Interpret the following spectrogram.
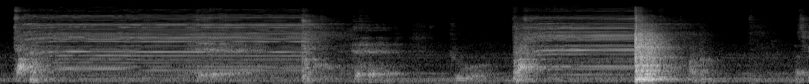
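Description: Electric motor-driven hydraulic pump of a 24 V radio-controlled wheel loader whining steadily under load as it lifts the bucket with a grown man standing in it, for about three seconds. It runs again for just over a second about five seconds in, ending in a sudden loud thump.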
